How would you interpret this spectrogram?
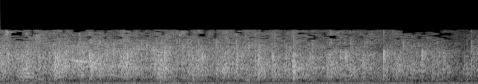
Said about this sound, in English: Let's hear a round of applause.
